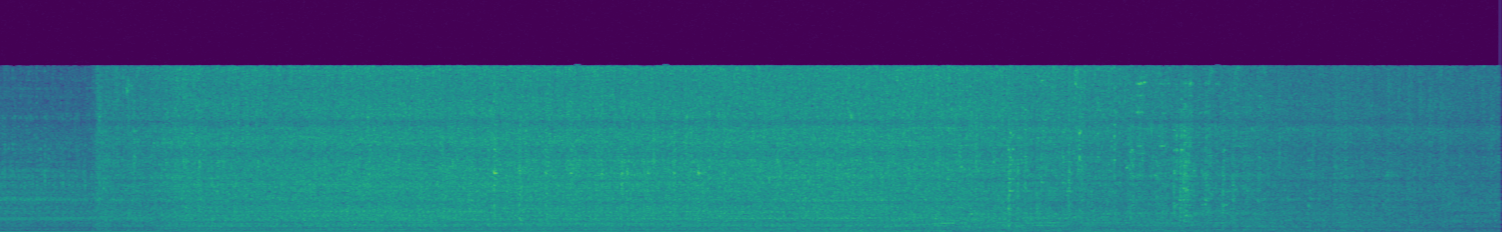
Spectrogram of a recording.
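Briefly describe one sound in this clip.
A hay baler whirs and clatters as it gathers hay.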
